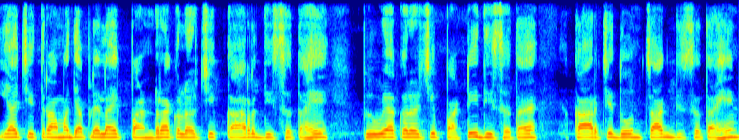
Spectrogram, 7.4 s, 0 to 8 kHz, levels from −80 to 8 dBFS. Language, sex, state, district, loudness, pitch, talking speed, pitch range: Marathi, male, Maharashtra, Solapur, -15 LUFS, 195 Hz, 180 wpm, 185-200 Hz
